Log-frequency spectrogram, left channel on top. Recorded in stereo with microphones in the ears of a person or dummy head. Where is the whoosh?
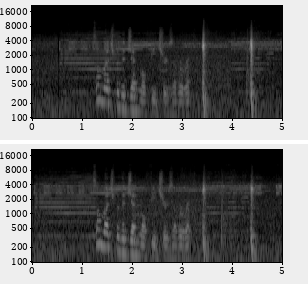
45° left (ahead or behind), 0.5 m.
